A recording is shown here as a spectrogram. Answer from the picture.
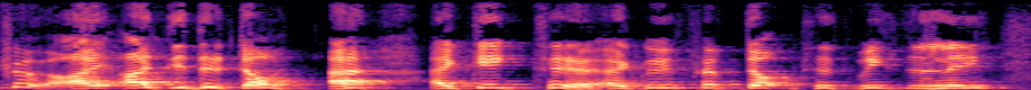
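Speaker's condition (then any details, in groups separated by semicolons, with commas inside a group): Athetoid cerebral palsy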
